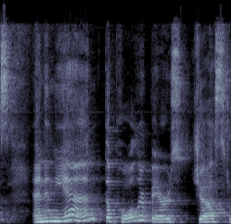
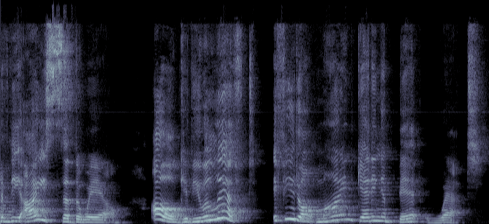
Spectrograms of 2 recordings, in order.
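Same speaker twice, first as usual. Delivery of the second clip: story narration. A narrator's reading. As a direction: tell it like a bedtime story. Reads story to children.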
